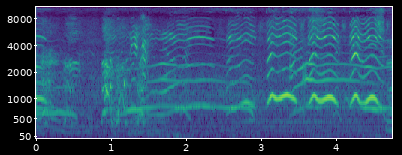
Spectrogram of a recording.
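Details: Young rescued wolves howling: steady drawn-out tones from more than one pup, followed by rapid warbling, up-and-down quavering howls and short yips.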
